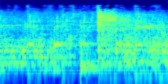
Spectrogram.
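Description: Concert wind band playing a mambo: held wind and brass chords that change to a new, brighter chord about a second in, over Latin percussion. Hand-struck conga drums play along with a steady clicking beat of about four strokes a second.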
